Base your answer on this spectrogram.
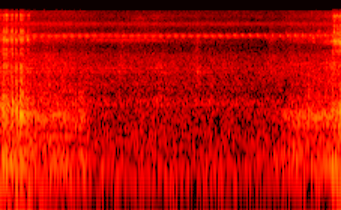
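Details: Snoring pug: a harsh, rattly breath at the start, a quiet stretch of low breathing, then another rasping snore building at the end.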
